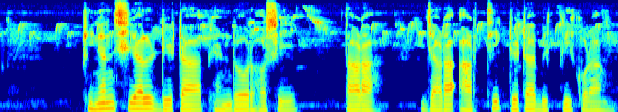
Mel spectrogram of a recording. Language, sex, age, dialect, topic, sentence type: Bengali, male, 25-30, Rajbangshi, banking, statement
